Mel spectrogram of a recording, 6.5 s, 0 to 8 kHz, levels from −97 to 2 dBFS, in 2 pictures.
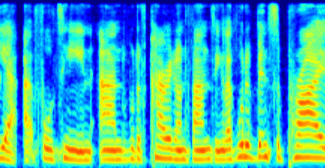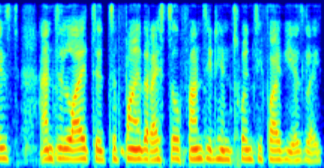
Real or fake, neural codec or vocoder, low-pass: fake; vocoder, 44.1 kHz, 128 mel bands, Pupu-Vocoder; 7.2 kHz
